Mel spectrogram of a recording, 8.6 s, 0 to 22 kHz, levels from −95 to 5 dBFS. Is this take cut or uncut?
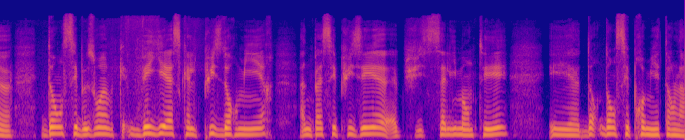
uncut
